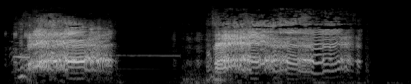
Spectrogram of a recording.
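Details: A Nigerian Dwarf buck goat yells and screams while sticking out his tongue: two loud harsh wavering bleats, the first about one second, the second about one and a half seconds and quavering, separated by a short pause with a faint thin tone.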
